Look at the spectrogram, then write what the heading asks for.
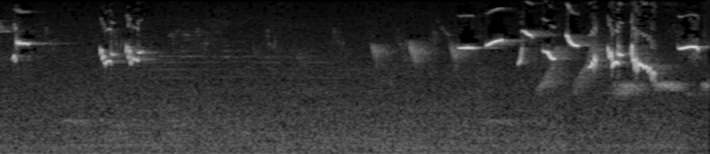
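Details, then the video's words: Oriental magpie-robin, known locally as murai kampung or kacer, singing: a few isolated sweet whistled notes early on, then a quickening series of bright, sliding high whistles and chirps near the end, over a faint steady hiss. "suara murai kampung/ kacer"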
